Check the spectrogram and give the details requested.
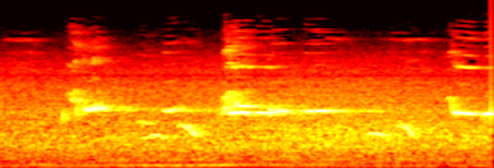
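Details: A butcherbird in suburbia sings clear, mellow whistled phrases around one to two kilohertz, with some sliding and falling notes, several phrases in quick succession.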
